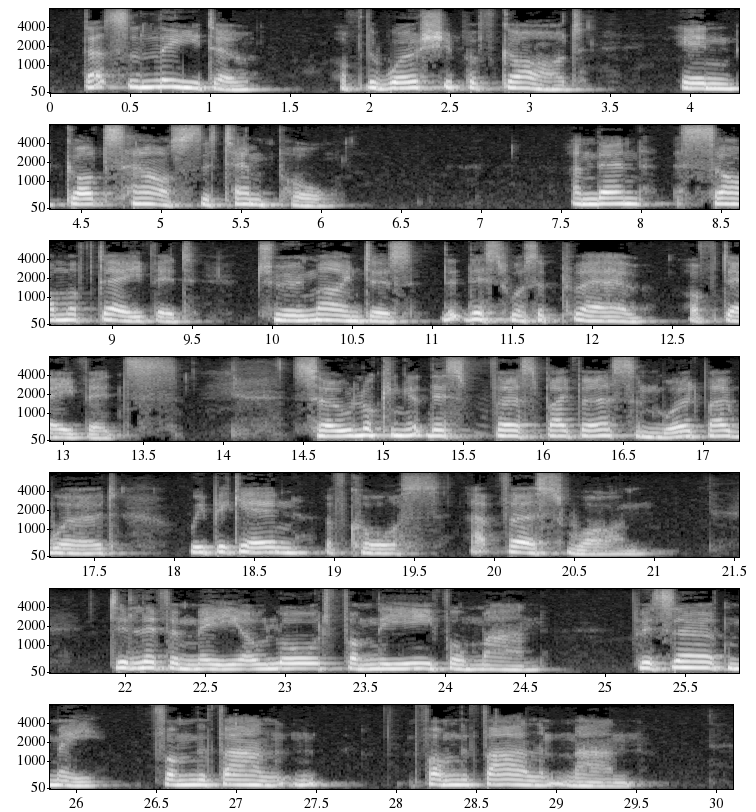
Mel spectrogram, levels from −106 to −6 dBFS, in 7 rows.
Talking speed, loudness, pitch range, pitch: 130 wpm, -19 LUFS, 150-195 Hz, 175 Hz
